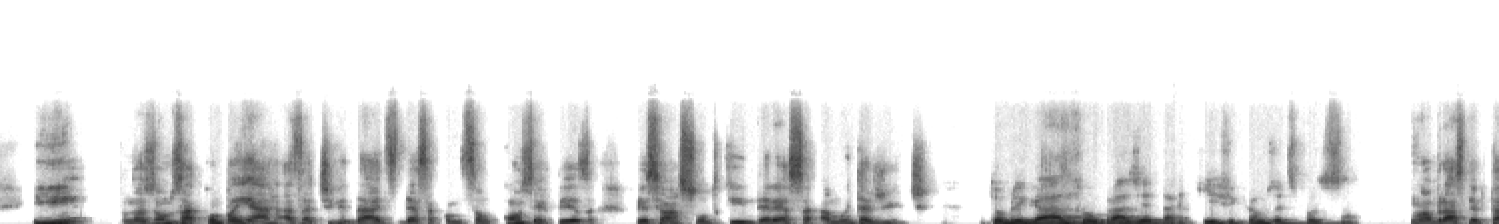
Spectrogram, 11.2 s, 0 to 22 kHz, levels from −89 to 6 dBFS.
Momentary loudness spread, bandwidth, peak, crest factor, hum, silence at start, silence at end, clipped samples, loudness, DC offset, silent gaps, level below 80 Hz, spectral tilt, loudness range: 10 LU; 12 kHz; -2 dBFS; 14 dB; none; 0.25 s; 0 s; under 0.1%; -16 LUFS; under 0.1%; none; -60 dBFS; -5.5 dB/octave; 3 LU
